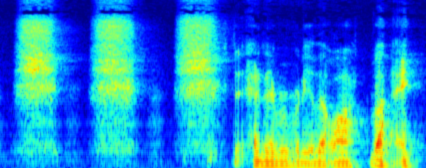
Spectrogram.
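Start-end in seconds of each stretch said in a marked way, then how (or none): 0.1-1.6 long unvoiced shushing hiss. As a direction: shush everyone walking past, breathy and hushed. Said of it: "It was Bernie Sanders going".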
